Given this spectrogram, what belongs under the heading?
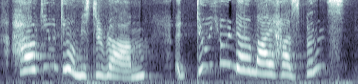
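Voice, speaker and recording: A high-pitched, swooping voice of a breezy upper-class wife in a vintage radio comedy. She is airy, theatrical and imperious, entirely pleased with herself. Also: big pitch swings, moderate pace, sharp tone, heavily acted. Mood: gracious, breezy. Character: breezy, self-absorbed upper-class English wife with two husbands. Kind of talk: 1950s radio comedy play acting.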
